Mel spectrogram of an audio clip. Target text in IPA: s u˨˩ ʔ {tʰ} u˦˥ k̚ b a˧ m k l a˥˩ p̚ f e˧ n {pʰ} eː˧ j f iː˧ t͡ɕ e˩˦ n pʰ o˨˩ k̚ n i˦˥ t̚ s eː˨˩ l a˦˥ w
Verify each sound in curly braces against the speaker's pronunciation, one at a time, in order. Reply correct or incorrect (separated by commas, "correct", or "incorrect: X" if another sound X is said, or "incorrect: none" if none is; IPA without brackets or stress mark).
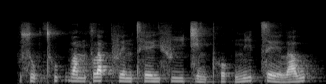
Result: correct, incorrect: tʰ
